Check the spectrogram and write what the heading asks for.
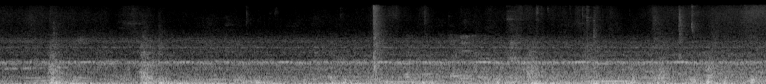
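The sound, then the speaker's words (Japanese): Inside a JR Kyushu BEC819 series battery electric train on the move from Wakamatsu to Orio: a steady rumble with a constant electric whine and periodic clacks from the wheels passing rail joints, and no one speaking. “JR BEC819系 若松から折尾まで”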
